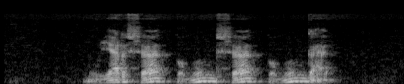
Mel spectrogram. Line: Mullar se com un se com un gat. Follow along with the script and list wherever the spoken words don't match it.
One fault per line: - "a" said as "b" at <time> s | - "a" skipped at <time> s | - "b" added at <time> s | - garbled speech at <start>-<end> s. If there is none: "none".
none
